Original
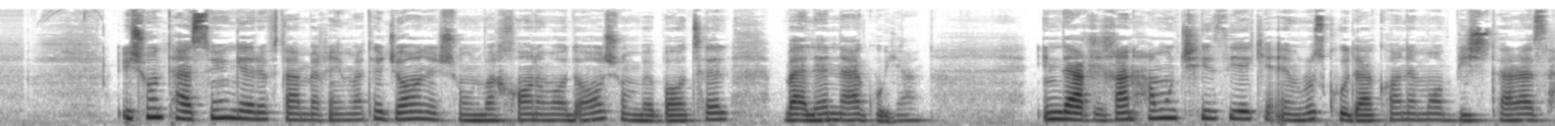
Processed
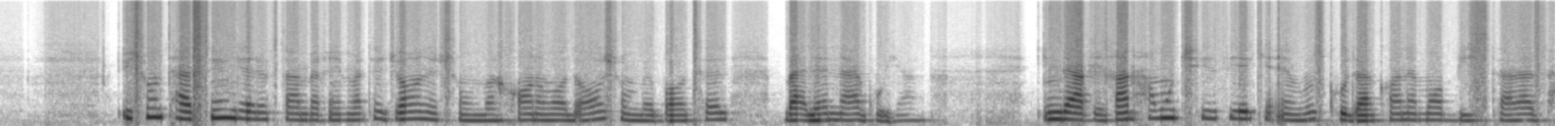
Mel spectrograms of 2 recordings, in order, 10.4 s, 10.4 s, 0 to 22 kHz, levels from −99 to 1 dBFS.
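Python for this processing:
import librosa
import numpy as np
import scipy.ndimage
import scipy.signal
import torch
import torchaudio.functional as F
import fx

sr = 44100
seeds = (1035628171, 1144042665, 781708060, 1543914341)

y = fx.level_steps(x, sr, step_db=10)
y = fx.clock_jitter(y, sr, seeds[0], jitter_ms=0.041)
y = y * 10.0 ** (1.0 / 20.0)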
